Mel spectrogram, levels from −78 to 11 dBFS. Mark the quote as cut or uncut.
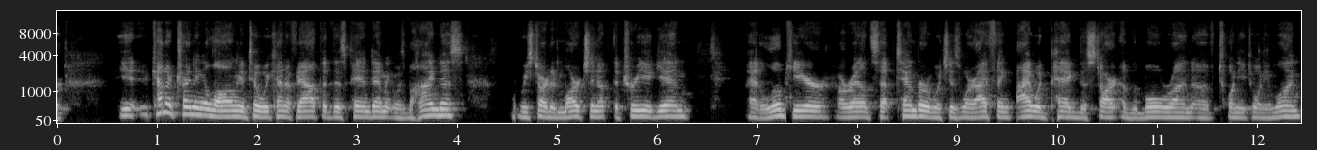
cut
